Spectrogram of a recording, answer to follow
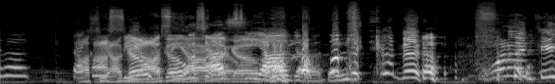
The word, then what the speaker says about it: asiago: Asiago? Asiago. Thank you. Goodness. What do they teach you in Canada? We don't have to, guys. We don't have to try. Leave me alone. Asiago.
